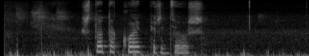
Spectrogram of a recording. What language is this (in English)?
Russian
